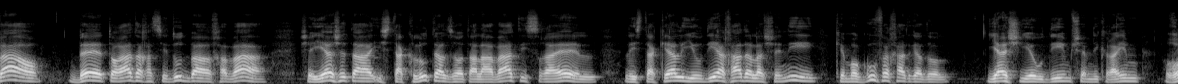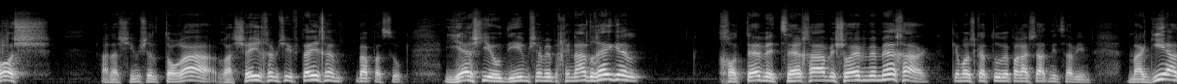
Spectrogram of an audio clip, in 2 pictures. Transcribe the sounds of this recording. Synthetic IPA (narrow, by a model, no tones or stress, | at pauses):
aʁ | bet̪o̞ʁathaχasidutbeaʁχava | ʃejeʃetaist̪aklutazo̞t̪alaːvat̪isʁaelː | ehist̪akeljeud̪ieχadalaʃenikemo̞ɡufeχad̪ɡado̞l | jeʃjɛudimʃehemnikʁaim | ʁo̞ʃ | a̰naʃimʃelt̪o̞ʁaʁa̰ʃejχemʃeift̪ejχembapasṵk | jeʃjɛhud̪imʃemibχinat̪ʁeɡe̞l | χo̞t̪evet͡seχaveʃoevmimeχa | kemoʃe̥katuvbepaʁaʃat̪mit͡savimː | aɡia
